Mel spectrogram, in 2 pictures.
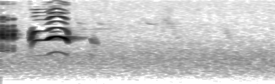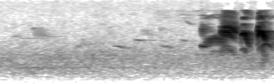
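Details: Great kiskadee in nature in Brazil: one loud arched, harsh note at the start, a long quiet stretch, then a rougher cluster of notes at the end.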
